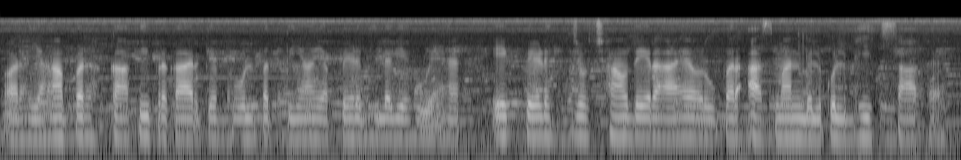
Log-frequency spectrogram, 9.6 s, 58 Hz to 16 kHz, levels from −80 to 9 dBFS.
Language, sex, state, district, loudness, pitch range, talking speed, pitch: Hindi, male, Madhya Pradesh, Katni, -21 LUFS, 125-130 Hz, 175 wpm, 130 Hz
